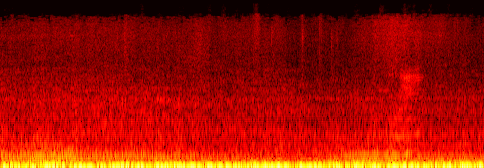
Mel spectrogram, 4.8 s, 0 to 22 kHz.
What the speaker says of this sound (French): Donc c'est un moteur 5 cylindres turbo.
